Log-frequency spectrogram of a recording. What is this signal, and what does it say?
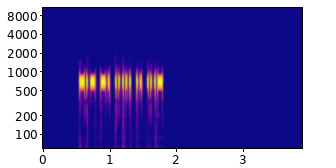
Morse code, heard as a keyed tone, about 44 wpm, 700 Hz. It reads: KN5IV
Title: Code Groups - 5 Letter:Numbers - 45wpm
